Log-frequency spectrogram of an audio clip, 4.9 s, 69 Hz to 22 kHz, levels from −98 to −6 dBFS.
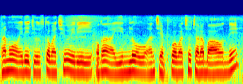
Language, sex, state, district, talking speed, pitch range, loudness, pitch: Telugu, male, Telangana, Karimnagar, 125 wpm, 150-170 Hz, -15 LUFS, 155 Hz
